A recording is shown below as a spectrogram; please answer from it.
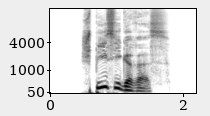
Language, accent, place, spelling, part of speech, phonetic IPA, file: German, Germany, Berlin, spießigeres, adjective, [ˈʃpiːsɪɡəʁəs], De-spießigeres.ogg
- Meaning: strong/mixed nominative/accusative neuter singular comparative degree of spießig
